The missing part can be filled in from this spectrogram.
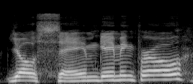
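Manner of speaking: high, loud excited hello; excited greeting. Real, not acted. Streamer greets a chat viewer excitedly. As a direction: hype shout-out to a viewer.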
